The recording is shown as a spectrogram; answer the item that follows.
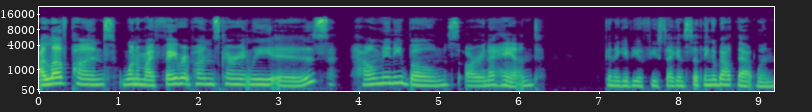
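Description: In a very clean recording with a silent background, a woman speaks at a fairly high pitch and a moderate pace, with ordinary pitch variation. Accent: Southern US. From Arkansas, US South. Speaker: podcaster. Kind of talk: casual solo podcast monologue. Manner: awkward, self-conscious, filler words.

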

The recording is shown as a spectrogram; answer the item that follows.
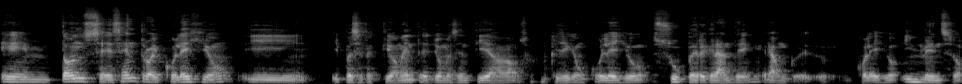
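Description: A man with a fairly low pitch talks at a fairly slow pace, his loudness swinging widely. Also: ordinary pitch variation. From Colombia, Bogotá. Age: 20s. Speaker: podcast host. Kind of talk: personal storytelling monologue. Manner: casual, halting with fillers.

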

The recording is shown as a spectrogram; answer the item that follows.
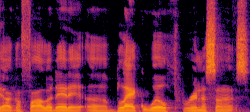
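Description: In a very clean recording with a silent background, a man talks in a monotone, flat intonation. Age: 20s. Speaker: recent graduate and entrepreneur. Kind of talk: casual chat.

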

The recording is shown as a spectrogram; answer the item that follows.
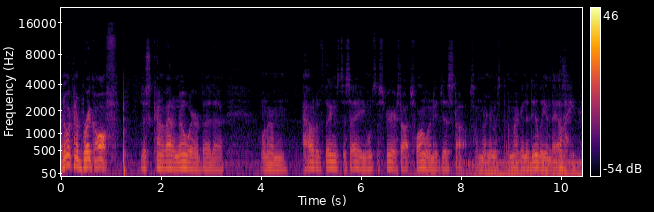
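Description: A man speaks at a moderate pace, with noticeable background noise around him. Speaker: podcast preacher. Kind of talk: sermon-style teaching. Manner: halting with many fillers.

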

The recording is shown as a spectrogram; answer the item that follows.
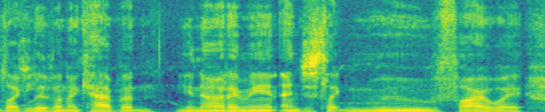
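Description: A man's very deep, low pitch and dark, mellow tone on a very clean recording with a silent background. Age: 30s. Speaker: podcast host. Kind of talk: casual chat. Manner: animated; halting.

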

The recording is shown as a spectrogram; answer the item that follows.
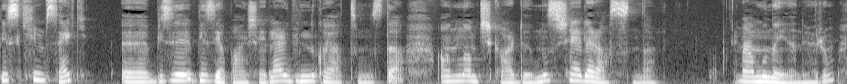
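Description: Somewhat breathy, a woman speaks at a medium pitch in a dark, mellow tone. Her intonation is lively. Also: fairly slow pace. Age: 20s. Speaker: podcast host. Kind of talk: solo podcast monologue. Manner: hesitant, with frequent fillers.

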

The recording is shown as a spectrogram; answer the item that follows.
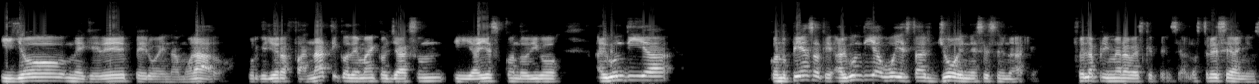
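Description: A man talks in a normal speaking voice at a moderate pace. His intonation stays fairly even. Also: fairly high pitch for a man. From Peru, Arequipa. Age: 20s. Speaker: university student and dance teacher. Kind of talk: casual conversation.

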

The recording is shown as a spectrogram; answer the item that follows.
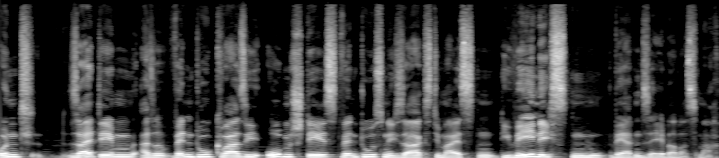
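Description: The voice belongs to a man with a high pitch. His pitch varies in an ordinary way. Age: young. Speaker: trainee radio interviewer. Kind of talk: radio interview. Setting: radio studio. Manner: formal.

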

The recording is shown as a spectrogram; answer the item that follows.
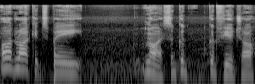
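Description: The recording is very clean with a silent background. A man speaks in a London accent at a fairly high pitch. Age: 30s. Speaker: security manager. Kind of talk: interview.

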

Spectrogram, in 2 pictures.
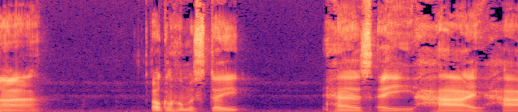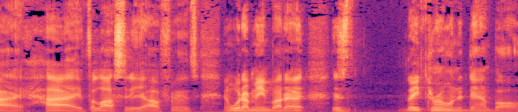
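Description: Speaking with an American accent, a man with a very deep, low voice and vocal fry talks at a very slow pace, with ordinary pitch variation and long, frequent pauses. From Texas. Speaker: sports podcaster. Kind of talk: casual monologue. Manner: casual, many filler words.

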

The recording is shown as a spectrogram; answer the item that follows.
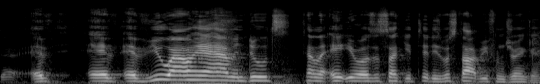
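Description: Talking at a fairly quick pace, a man with an American accent uses lively intonation and big swings in loudness. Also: fairly high pitch for a man. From Cambridge, Massachusetts. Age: 40s. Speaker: rapper. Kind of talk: casual chat. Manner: halting, many repeated words.

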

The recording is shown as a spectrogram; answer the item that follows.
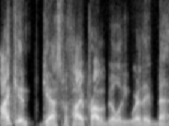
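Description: A man's voice, dry and close with no echo, over a quiet background. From Appleton, Wisconsin, US Upper Midwest. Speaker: travel podcaster and photographer. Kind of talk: casual interview chat.

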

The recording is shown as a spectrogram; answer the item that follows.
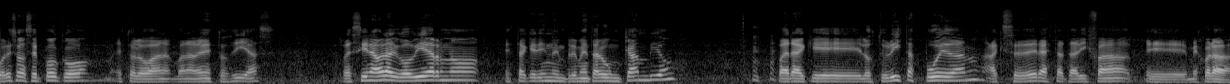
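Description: With an Argentine accent, a man talks at a moderate pace in a fairly high pitch with ordinary pitch variation. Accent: Argentine Spanish (Rioplatense). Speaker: local guide. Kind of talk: casual chat.

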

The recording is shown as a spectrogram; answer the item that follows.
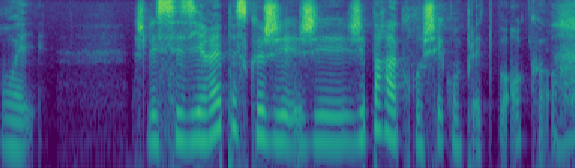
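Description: Dry, close sound with no echo, carrying a woman's medium-pitched voice, dark and mellow in tone, fairly quick and fairly even in intonation. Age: 50s. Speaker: dancer and choreographer's assistant. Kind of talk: interview. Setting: face to face. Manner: hesitant, many fillers and repetitions.

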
